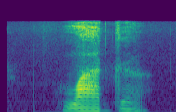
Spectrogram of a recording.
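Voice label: "wa4zi5", Mandarin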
